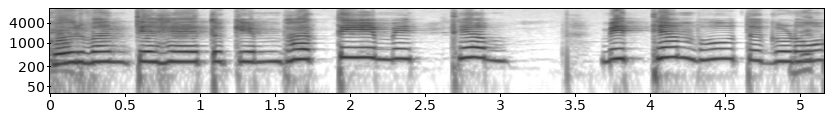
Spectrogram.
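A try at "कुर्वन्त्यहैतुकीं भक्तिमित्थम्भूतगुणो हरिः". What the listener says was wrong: मिथ्यम नहीं है गुणो हरि, मिथ्या नहीं है गुणो हरि। कुर्वन्त अहेतु किम भक्तिम, फिर इत्थम संधि तोड़ लीजिएगा, इत्थम भूत गुणो हरि। कुर्वन्त अहेतु किम भक्तिम इत्थम भूत गुणो हरि।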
